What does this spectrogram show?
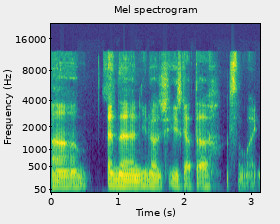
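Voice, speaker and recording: A man talks at a moderate pace with fairly even intonation. His pitch is fairly low. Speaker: podcast co-host. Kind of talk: casual chat. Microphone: new mic setup with stand.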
